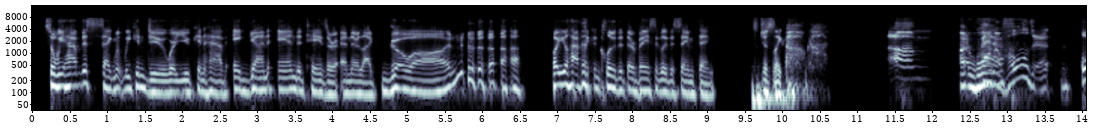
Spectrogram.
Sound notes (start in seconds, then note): 4.8 laugh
